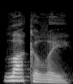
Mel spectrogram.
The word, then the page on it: luckily: American English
